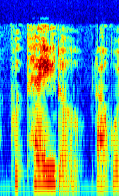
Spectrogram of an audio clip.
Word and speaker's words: potato: 예를 들어 영어에서 포테이토는 이음절 강세예요. 영어로 의사소통 시 강세를 잘못 말하면 전달이 잘못되거나 안 되는 경우가 있는데요. 포테이토를 검색을 해보면 이렇게 이음절로 이루어져 있고요. 강세가 이음절, 두 번째 음절에 있어요. 그래서 potato라고 읽어야겠죠.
